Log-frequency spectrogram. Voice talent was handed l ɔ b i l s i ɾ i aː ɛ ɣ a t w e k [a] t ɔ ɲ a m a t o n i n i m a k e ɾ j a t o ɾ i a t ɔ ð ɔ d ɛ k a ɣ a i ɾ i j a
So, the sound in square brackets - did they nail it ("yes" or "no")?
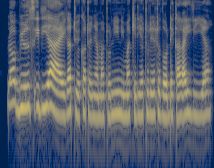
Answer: yes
